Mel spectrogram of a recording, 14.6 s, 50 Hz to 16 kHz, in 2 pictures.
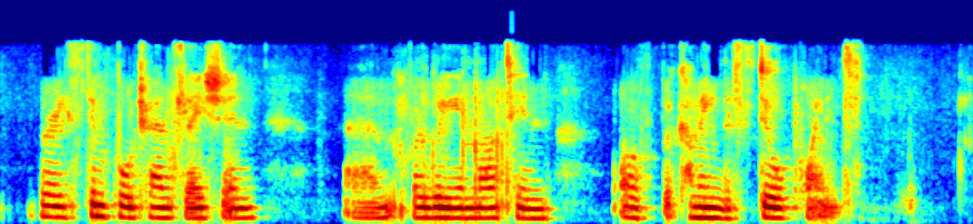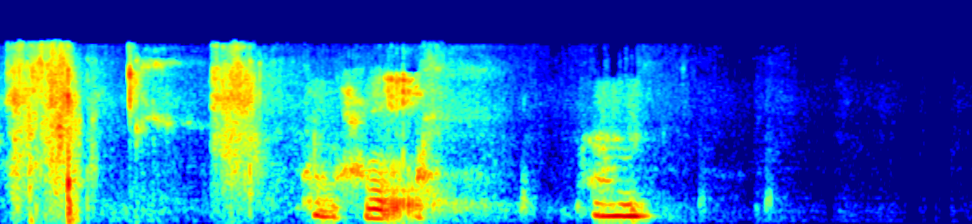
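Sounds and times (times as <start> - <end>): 
speech: 0.3 - 2.0, 2.6 - 6.5, 7.4 - 7.9, 9.6 - 10.6, 11.8 - 12.2
sipping and swallowing a drink of water: 7.2 - 9.4.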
